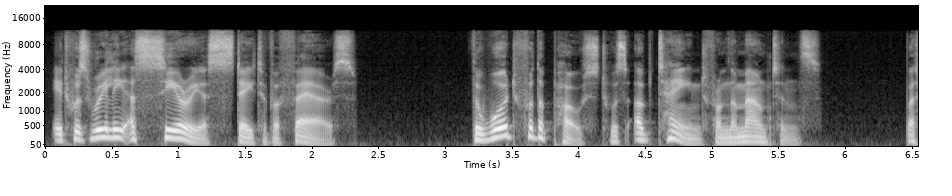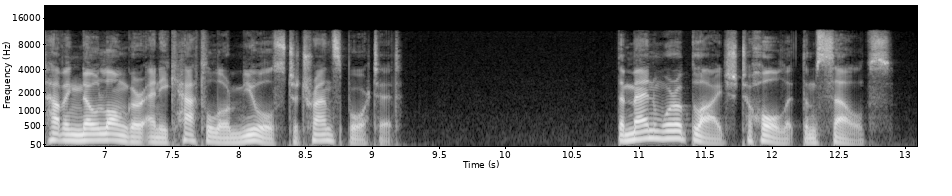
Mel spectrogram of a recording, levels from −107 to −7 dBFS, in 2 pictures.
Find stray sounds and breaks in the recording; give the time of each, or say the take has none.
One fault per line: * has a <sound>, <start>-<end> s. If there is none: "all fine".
all fine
